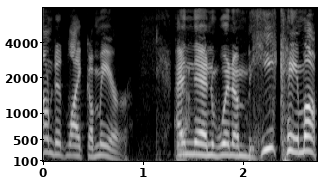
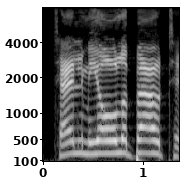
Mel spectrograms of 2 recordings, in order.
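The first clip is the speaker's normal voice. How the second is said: slow, measured, drawn-out, deliberate put-on voice; 3 semitones higher, 4 dB louder than usual. Retelling how an investigator answered an inmate, in a Nick Broomfield voice. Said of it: "that's the Nick Broomfield jo-, voice".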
